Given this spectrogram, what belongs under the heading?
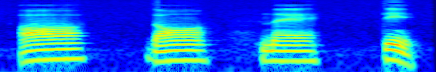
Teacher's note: the N is kind of nasalized, so there's an H sound right before the N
